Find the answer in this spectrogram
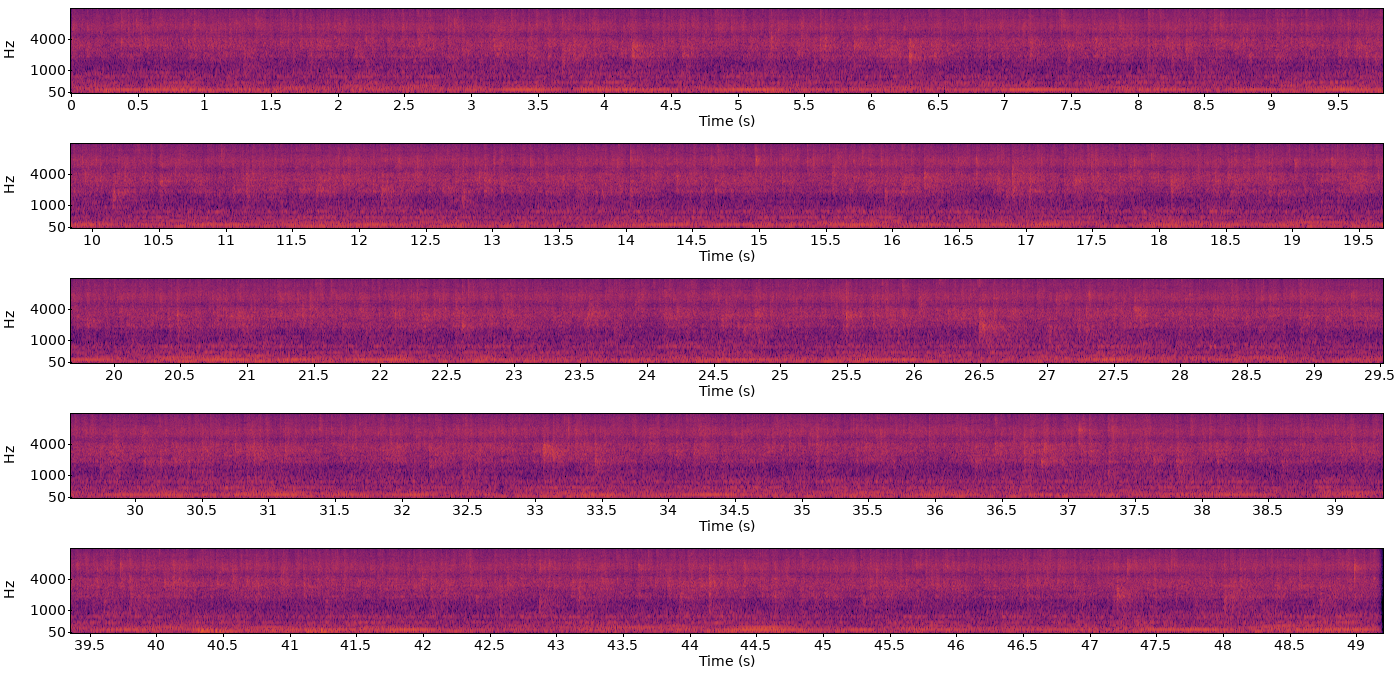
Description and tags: FX SaSc Heavy Water Splashes Canalisation Manhole Cover Splashing Far
Heavy Water Splashes Canalisation Manhole Cover Splashing Far
Canalisation, Cover, Far, Heavy, Manhole, Splashes, Splashing, Water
